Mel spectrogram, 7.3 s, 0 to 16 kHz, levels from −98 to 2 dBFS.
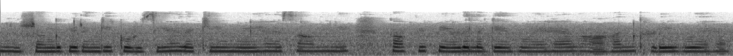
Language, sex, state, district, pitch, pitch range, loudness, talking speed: Hindi, female, Chhattisgarh, Balrampur, 230 Hz, 225-235 Hz, -16 LUFS, 130 wpm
